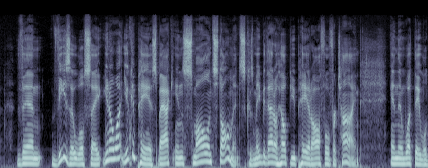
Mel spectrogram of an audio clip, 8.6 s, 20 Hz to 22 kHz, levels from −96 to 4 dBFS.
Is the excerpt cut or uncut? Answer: uncut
